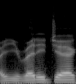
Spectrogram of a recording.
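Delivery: ordinary delivery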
